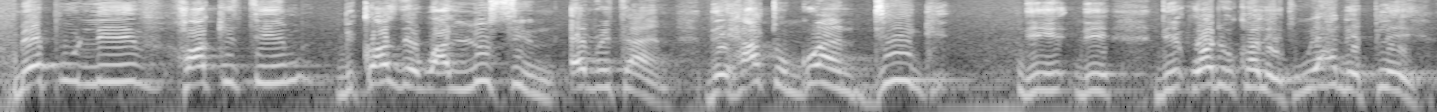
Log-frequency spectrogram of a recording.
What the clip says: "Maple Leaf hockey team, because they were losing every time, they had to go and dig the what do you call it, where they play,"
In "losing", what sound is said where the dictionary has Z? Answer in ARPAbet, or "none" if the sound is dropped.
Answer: S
